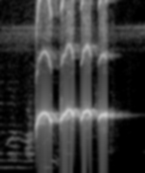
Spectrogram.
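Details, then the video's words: White-rumped shama song meant to provoke rivals: after faint low murmurs, a loud clear whistled phrase near a steady high pitch, broken into four short bursts over about a second. "MASTERAN MURAI BATU. AMPUH PANCING EMOSI LAWAN"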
